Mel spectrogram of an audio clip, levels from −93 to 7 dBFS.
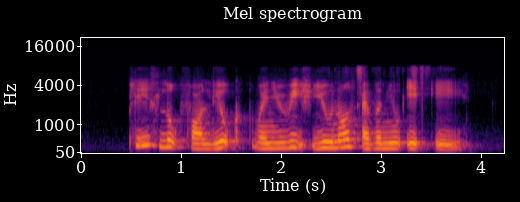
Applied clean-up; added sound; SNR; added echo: neural separator model SepFormer DNS4.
